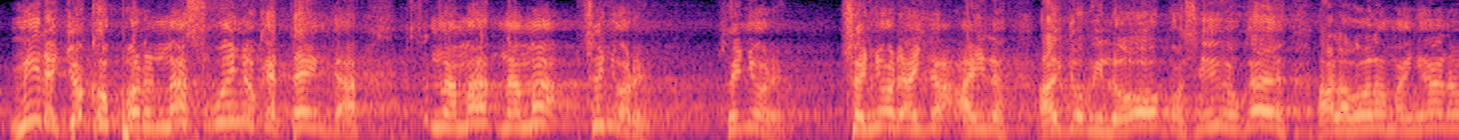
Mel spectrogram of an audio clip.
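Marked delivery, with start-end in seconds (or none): none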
